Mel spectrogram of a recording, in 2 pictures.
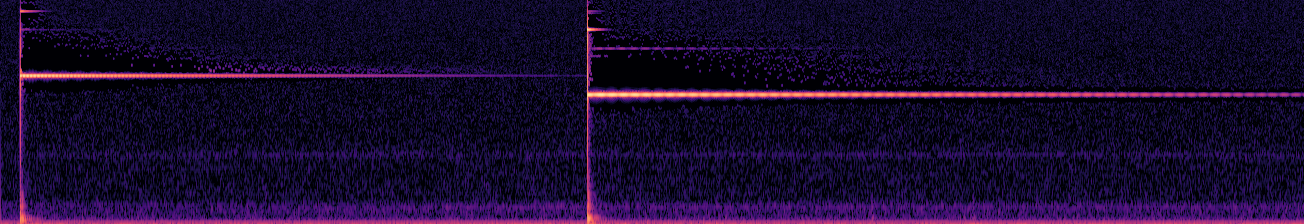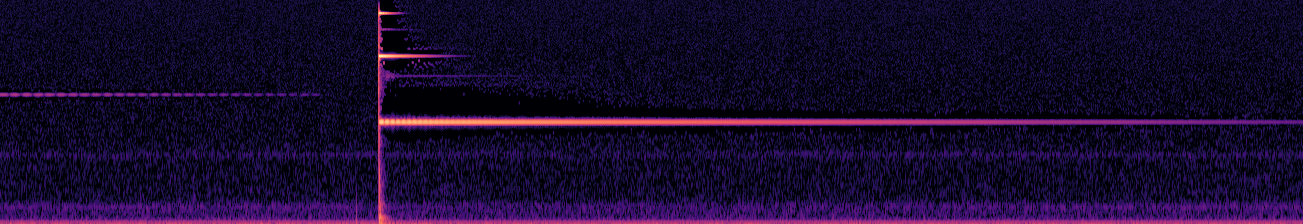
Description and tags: Three single note chimes in one file - three different notes.
wind-chime, chime, bell, chimes, ding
